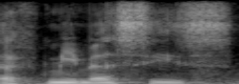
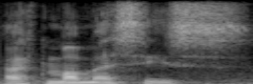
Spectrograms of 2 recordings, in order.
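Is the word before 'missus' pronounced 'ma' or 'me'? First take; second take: me; ma. First: The word before missus sounds like 'me'. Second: The word before missus sounds like 'ma'. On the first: This is how the script writes it. "rather than if me misses" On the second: This is how a Scottish speaker would naturally say it. "it's normally like ma"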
